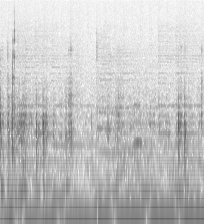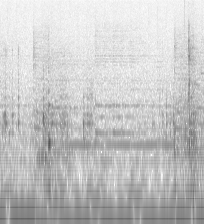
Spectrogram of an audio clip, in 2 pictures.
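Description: Scattered light clicks and ticks of fine stainless steel wire being handled and secured around the hook of a dubbing-brush spinning machine, over soft background music.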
